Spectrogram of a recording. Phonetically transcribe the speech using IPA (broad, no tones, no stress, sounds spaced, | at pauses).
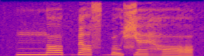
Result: nː ɒ ɓ æ sˤ ɓ o ɕ æ ɦ ɒ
